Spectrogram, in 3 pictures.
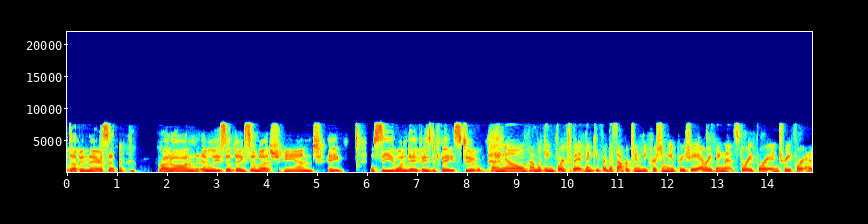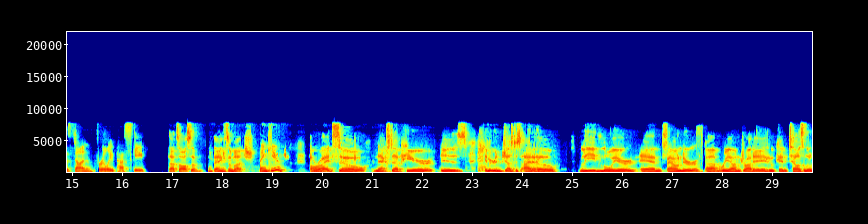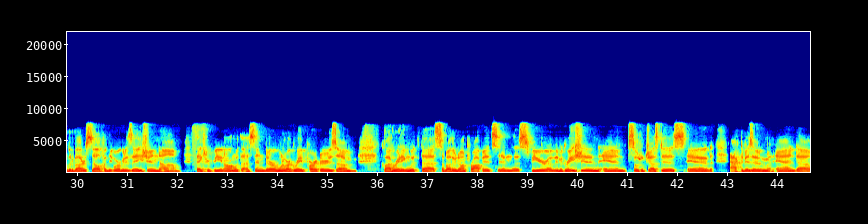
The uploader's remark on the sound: Our team hopped on Zoom to check-in and see what's new.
